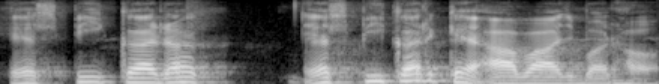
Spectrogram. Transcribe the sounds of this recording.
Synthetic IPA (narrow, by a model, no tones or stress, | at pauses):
iɾ | ɛspiːkəɾkeʔaːʋaːd͡ʒbɐɽ̤aːo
